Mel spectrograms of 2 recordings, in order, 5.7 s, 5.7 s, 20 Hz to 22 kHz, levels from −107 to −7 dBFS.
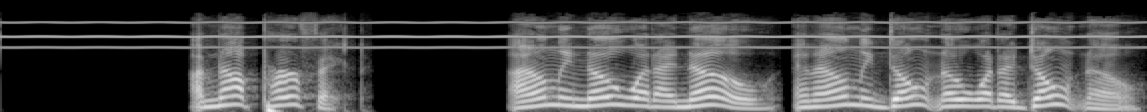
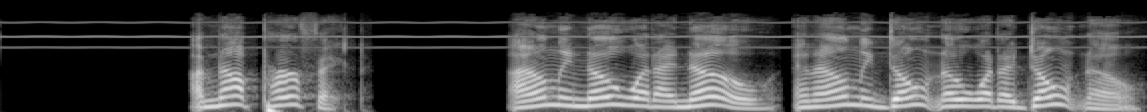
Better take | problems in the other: second | high-pitched whine; loud; throughout; 5.5 kHz, 8 dB below the speech; faint in the second

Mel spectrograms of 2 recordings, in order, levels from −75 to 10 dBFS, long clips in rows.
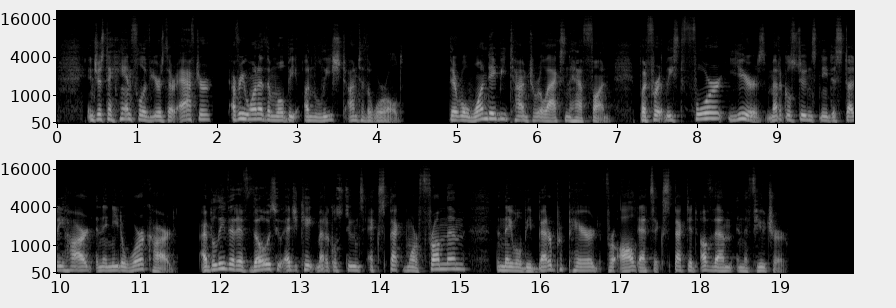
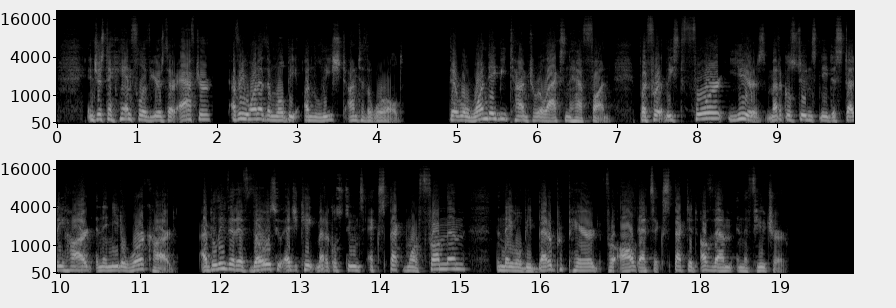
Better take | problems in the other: first | distortion; slight; 8% of the sound clipped

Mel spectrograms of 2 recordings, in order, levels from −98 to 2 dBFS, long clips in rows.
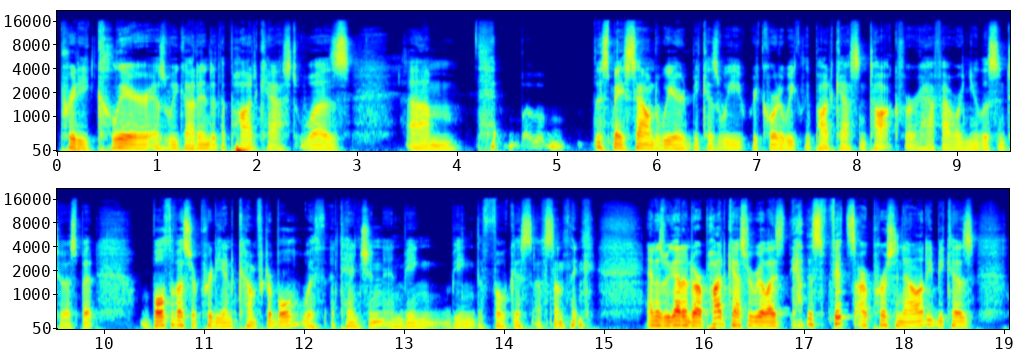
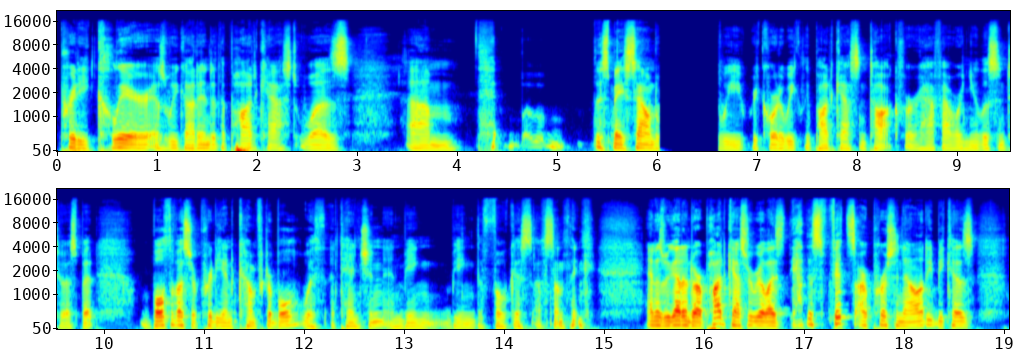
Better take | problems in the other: first | audio cutting out; at 6 s for 0.5 s

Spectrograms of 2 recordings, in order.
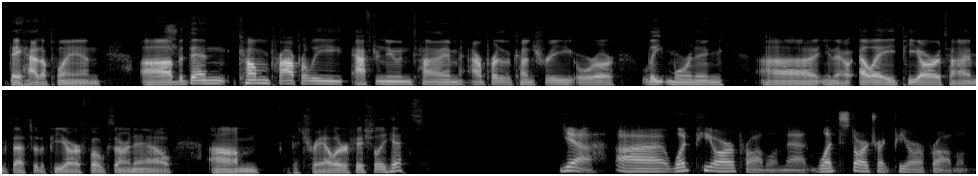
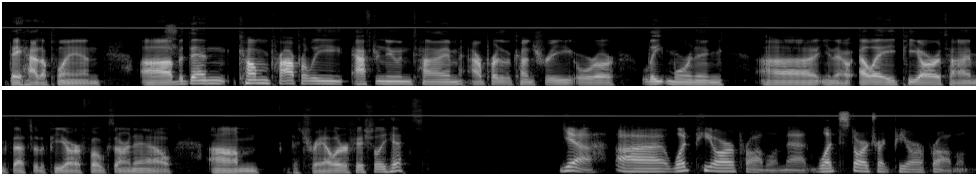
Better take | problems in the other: first | high-pitched whine; noticeable; throughout; 6 kHz, 15 dB below the speech

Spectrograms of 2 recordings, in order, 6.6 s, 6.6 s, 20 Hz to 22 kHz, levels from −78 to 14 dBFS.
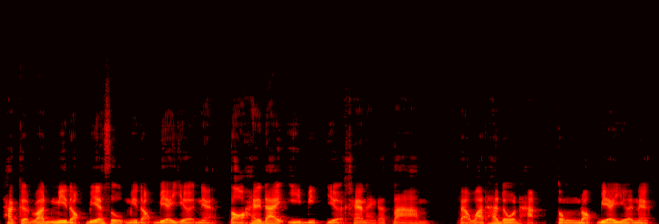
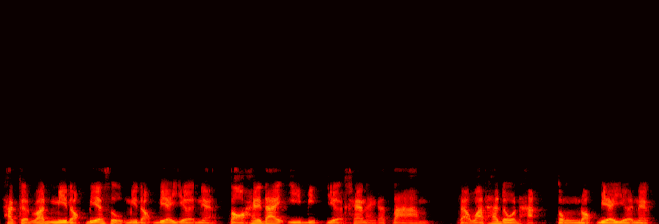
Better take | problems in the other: first | garbled, watery; badly; nothing above 5.5 kHz

